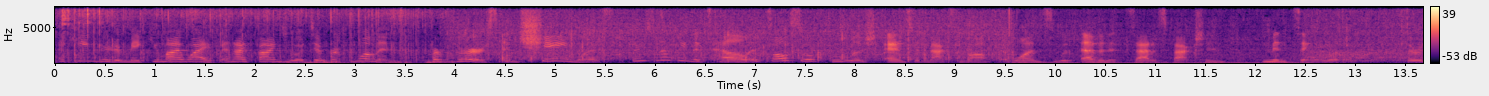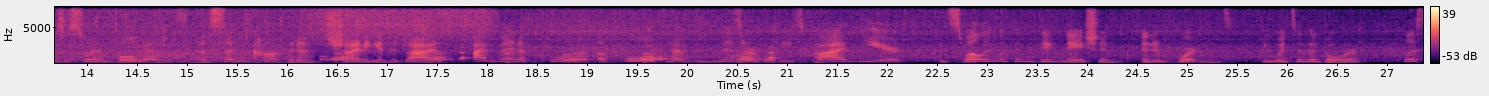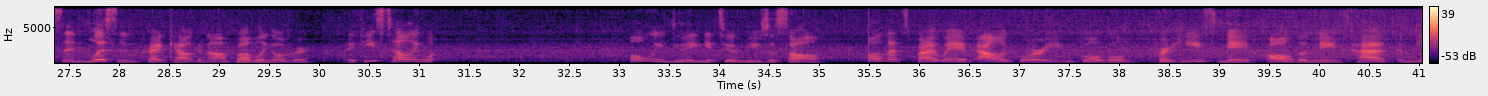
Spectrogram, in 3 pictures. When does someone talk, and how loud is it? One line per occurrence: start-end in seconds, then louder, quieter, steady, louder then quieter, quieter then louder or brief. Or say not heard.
0.0-31.1 steady
33.1-40.9 steady.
